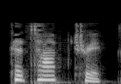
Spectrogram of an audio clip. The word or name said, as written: catoptrically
